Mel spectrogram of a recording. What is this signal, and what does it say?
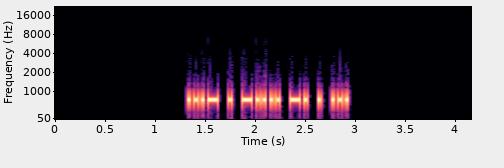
Morse code, heard as a keyed tone, about 36 wpm, 700 Hz. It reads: VE6NES
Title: DXCC-100 Call Signs - 6 Characters - Repeated 3x - 35wpm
